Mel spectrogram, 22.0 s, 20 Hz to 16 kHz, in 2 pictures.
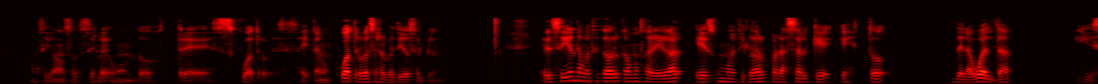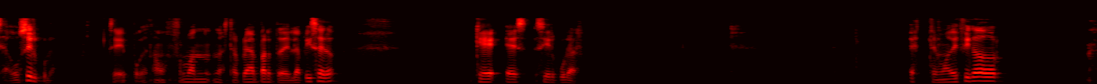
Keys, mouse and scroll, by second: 0.9-4.7 drag, 8.5-10.2 d, 8.7-11.9 drag, 11.9 d, 16.3 d, 19.5 click, 19.5 d, 19.5 Tab, 19.7-20.7 drag, 20.3 Tab, 21.4-21.9 drag.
